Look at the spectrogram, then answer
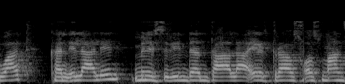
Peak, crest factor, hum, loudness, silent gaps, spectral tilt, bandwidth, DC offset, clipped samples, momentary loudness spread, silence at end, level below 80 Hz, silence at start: -14 dBFS; 14 dB; none; -28 LUFS; none; -5.5 dB/octave; 8 kHz; under 0.1%; under 0.1%; 3 LU; 0 s; -66 dBFS; 0 s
